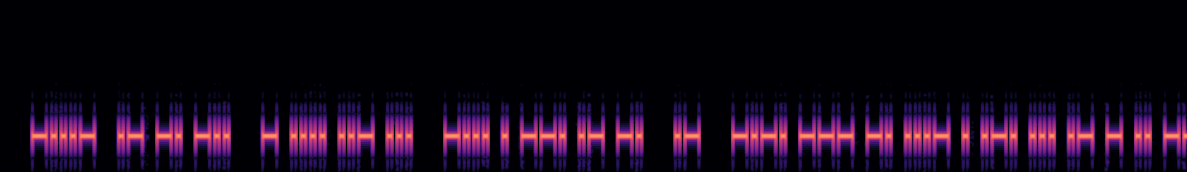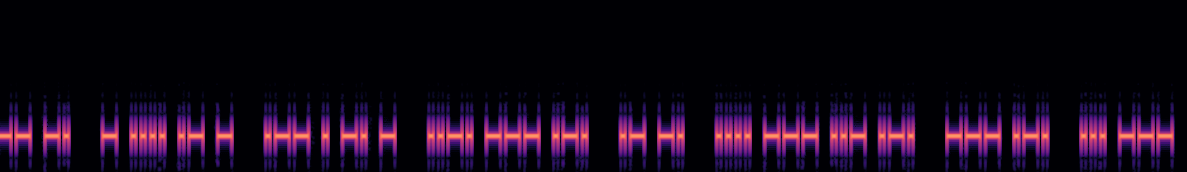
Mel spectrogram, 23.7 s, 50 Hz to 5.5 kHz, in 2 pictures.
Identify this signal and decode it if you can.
Morse code, heard as a keyed tone, about 25 wpm, 600 Hz. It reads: <BT> AND THUS BEGAN A CONVERSATION THAT WENT FOR AN HOUR OR SO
